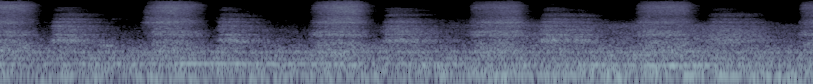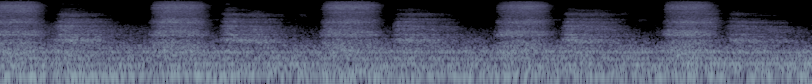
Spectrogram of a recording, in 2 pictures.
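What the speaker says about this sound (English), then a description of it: "it's a big inhale and just a relaxed exhale" Slow, deep breathing during a morning yoga flow, about ten even cycles of audible inhales and relaxed exhales spaced a couple of seconds apart, close and clear over quiet room tone.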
